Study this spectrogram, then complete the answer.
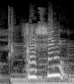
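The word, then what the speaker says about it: phishing: a trustworthy entity in an electronic communication so fishing is pronounced like fishing common fishing f i f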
